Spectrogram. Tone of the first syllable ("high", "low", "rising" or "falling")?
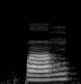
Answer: rising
